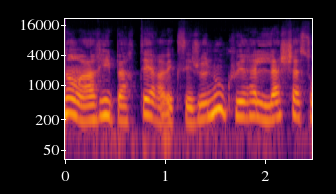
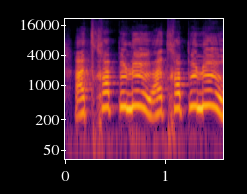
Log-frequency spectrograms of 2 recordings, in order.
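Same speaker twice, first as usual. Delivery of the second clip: frantic high, loud repeated order; shouted command; 9 semitones higher, 7 dB louder than usual. A narrator's reading. Villain urges servant to seize the boy, shouting. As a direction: yell it twice, urgently and high. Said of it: "répéta Voldemort".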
